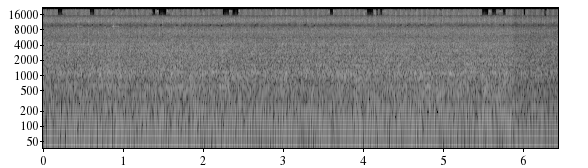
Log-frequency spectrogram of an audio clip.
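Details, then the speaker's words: 1990 BMW E34 M5 inline-six after new spark plugs and leads fixed a low-rpm misfire: smooth, even idle without stumble or shake, faint whine from an accessory belt or similar on top; normal idle. "idle sounds good something is whining an accessory belt or something one thing at a time that's good"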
